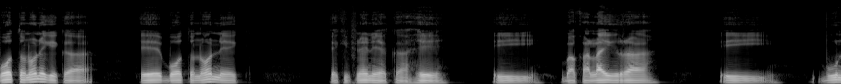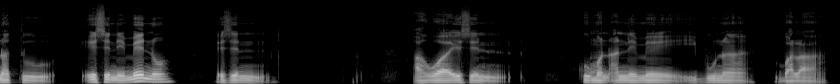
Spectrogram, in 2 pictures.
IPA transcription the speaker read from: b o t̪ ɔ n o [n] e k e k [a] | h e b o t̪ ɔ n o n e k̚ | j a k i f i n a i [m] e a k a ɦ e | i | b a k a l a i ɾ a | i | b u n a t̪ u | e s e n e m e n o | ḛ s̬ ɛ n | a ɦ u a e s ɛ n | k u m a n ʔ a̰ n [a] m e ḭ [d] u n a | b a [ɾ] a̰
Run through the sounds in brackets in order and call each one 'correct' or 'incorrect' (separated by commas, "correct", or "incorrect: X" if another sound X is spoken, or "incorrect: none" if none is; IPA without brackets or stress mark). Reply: correct, correct, incorrect: n, incorrect: e, incorrect: b, incorrect: l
